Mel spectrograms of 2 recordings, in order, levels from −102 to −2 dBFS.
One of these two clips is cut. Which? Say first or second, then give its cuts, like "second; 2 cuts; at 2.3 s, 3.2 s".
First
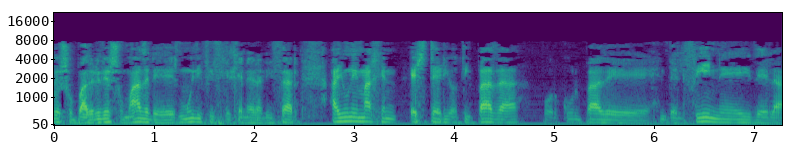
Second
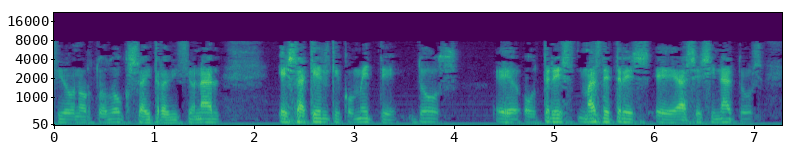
first; 1 cut; at 3.5 s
